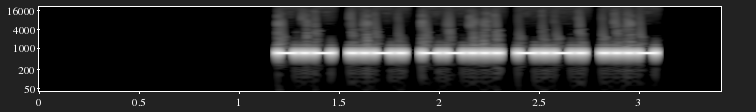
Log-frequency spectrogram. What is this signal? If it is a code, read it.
Morse code, heard as a keyed tone, about 40 wpm, 700 Hz. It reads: KF7CV
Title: USA Call Signs - 5 Characters - 3x Character Spacing - 40wpm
